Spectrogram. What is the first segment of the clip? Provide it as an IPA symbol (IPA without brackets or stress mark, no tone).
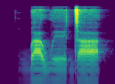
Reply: ɡ͡b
